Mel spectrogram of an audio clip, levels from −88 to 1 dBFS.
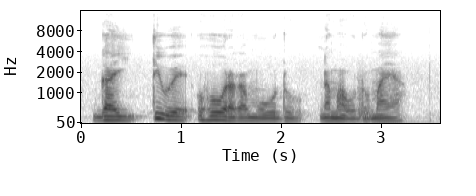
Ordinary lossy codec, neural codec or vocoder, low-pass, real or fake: none; none; 14.4 kHz; real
